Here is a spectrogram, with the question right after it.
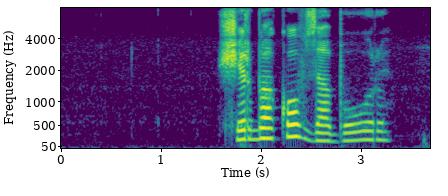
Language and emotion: Russian, sad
